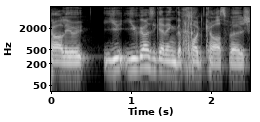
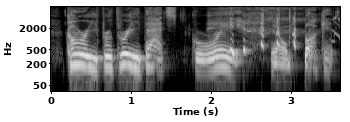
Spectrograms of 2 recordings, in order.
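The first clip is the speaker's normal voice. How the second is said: put-on American accent, sports-fan style, pitched up; 6 semitones higher than usual. Asked to show everybody an accent picked up from watching sports, a put-on american accent. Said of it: "can you do your American accent for everybody?".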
